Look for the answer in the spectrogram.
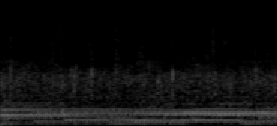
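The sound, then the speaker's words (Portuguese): An audience claps steadily to the Lord, a dense wash of many hands applauding at a fairly even level, with a sustained low musical tone humming underneath throughout. “Aplauda ao Senhor e diga graças a Deus.”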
